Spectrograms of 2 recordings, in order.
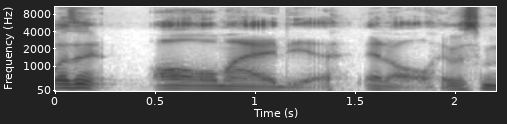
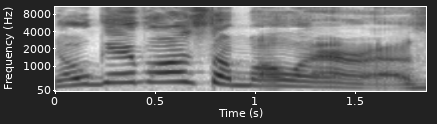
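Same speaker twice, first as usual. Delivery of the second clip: put-on very high, swooping, drawn-out old man yell; 13 semitones higher, 7 dB louder than usual. Telling a story, the speaker imitates an old man yelling at someone. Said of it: "now the old man is yelling".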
